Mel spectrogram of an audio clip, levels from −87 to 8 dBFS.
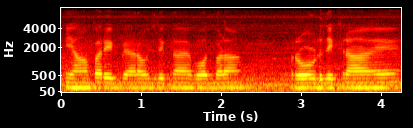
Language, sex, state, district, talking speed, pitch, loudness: Hindi, male, Bihar, Madhepura, 185 wpm, 130 Hz, -20 LUFS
